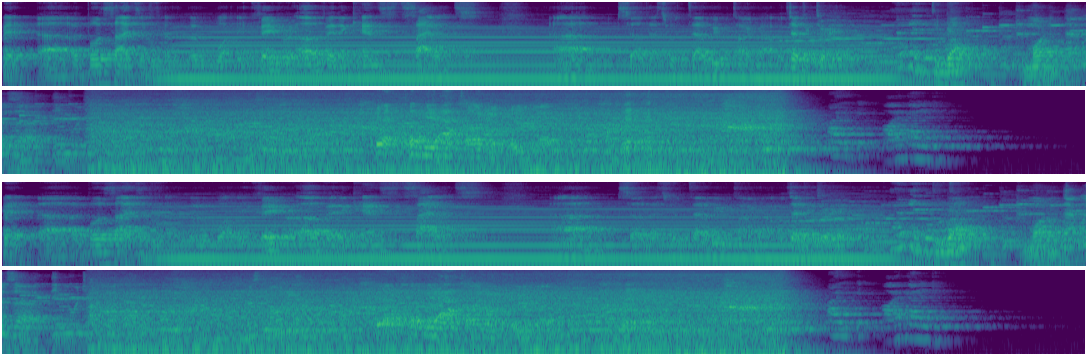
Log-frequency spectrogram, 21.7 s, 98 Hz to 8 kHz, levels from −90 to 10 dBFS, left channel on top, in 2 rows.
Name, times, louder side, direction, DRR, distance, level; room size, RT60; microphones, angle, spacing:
voice 1, 0.0-4.7 5.0-5.2 5.5-8.4 9.3-9.6 10.1-10.6 14.6-16.4 17.0-17.7, left 2 dB, 45° left, 0.4 m, -33 dB
Bowed string instrument, 1.3-9.6, left 1 dB, 55° right, 0.8 m, -35 dB
sound 1, 7.7-18.3, left 1 dB, 60° left, 0.8 m, -40 dB
voice 2, 8.9-9.6 15.1-15.4 15.7-15.8 19.1-19.3 19.6-20.2, right 1 dB, 15° right, 0.4 m, -34 dB
voice 3, 10.6-12.8 13.2-14.6 14.8-15.1 15.4-15.6, right 3 dB, 85° right, 0.4 m, -38 dB
sound 2, 11.6-18.6, equal, 80° left, 1.5 m, -30 dB
3.1 x 2.1 x 4.1 m
head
